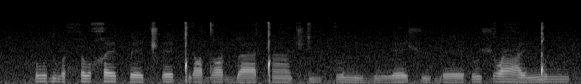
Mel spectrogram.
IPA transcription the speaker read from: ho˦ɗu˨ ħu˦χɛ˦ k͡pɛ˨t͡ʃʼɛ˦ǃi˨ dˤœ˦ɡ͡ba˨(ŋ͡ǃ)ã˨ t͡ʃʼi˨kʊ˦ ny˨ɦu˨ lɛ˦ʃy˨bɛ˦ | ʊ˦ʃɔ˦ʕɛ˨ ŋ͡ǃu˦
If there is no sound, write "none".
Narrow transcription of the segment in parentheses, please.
ǃ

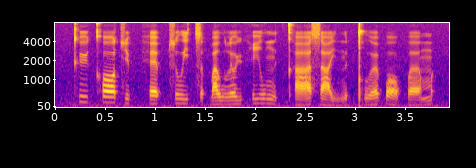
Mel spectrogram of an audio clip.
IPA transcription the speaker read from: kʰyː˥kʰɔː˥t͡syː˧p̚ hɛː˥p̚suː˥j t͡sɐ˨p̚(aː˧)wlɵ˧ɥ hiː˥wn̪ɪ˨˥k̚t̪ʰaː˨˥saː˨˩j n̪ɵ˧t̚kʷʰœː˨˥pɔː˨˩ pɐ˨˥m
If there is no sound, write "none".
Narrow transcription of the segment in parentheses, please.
aː˧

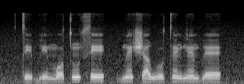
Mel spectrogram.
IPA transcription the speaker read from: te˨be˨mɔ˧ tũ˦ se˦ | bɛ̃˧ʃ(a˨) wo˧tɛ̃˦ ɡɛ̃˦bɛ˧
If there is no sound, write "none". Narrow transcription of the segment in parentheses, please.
a˨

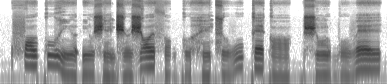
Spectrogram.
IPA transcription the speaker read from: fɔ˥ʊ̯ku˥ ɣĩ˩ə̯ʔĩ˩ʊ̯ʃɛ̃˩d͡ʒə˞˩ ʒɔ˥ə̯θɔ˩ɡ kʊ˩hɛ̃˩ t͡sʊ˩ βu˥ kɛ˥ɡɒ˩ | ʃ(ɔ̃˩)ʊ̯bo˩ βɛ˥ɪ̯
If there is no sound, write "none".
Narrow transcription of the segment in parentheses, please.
ɔ̃˩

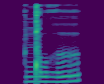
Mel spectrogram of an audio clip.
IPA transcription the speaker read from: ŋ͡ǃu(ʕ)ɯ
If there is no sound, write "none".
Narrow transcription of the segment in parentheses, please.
ɦ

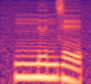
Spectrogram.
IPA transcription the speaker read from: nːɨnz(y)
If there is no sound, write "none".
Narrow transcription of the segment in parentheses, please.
e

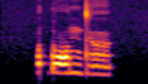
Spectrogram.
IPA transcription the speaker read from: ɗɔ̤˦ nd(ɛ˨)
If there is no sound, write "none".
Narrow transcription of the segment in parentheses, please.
ʏ˨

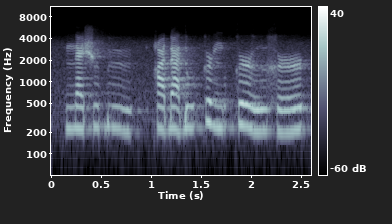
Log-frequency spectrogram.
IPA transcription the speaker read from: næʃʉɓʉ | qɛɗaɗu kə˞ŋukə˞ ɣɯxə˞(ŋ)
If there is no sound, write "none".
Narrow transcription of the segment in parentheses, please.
none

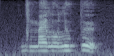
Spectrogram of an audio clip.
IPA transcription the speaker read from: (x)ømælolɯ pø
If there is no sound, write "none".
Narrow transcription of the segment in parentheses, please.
ɡ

